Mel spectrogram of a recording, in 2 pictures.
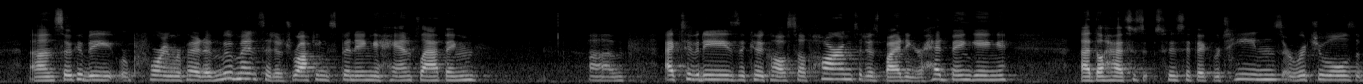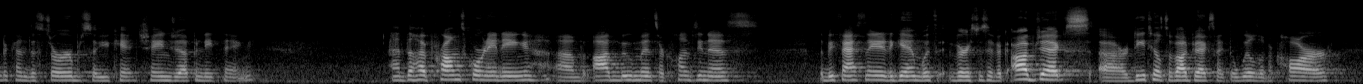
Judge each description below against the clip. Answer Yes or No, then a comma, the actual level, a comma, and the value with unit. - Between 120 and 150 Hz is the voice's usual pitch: No, high, 195 Hz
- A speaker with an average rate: Yes, average, 160 wpm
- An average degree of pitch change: No, narrow, 2.3 semitones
